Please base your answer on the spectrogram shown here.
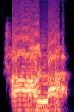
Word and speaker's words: Mon Cala: We were on Moncala. Moncala. It's like Mon Calamari, but without the Mari.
